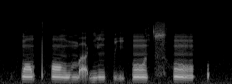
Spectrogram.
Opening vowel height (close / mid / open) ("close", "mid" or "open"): mid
